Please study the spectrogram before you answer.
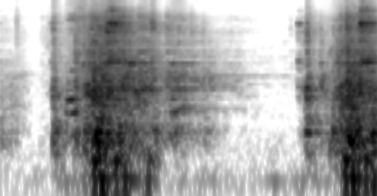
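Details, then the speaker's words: Free junk pull-start lawn mower with starting fluid sprayed in: two quick pull bursts, turns over but won't catch. Owner feels little compression; spark not yet checked, plug found pretty wet. "Still no. Still no. All right. Well, let's. Doesn't feel like it's got a lot of compression."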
